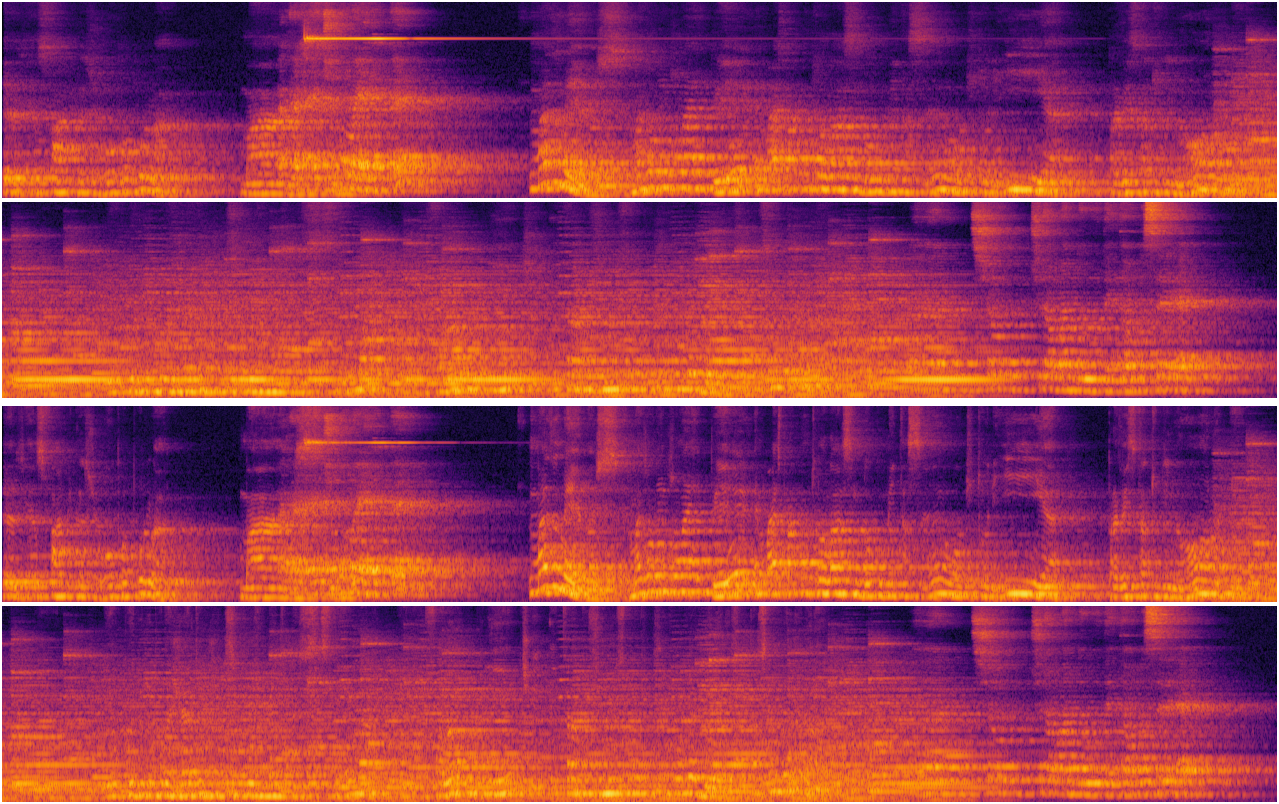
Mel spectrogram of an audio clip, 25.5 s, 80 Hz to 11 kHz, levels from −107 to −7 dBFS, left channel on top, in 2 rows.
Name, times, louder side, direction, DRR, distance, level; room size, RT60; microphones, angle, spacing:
voice 1, 0.0-1.7 2.4-3.4 5.3-10.6 11.1-12.5 13.0-21.0, right 2 dB, 60° right, 2 dB, 0.4 m, -28 dB
voice 2, 2.7-4.1 6.7-6.9 21.8-24.6, equal, 70° left, -13 dB, 1.1 m, -29 dB
sound 1, 3.0-4.5, left 11 dB, 50° left, 0.6 m, -26 dB
sound 2, 12.1-22.5, left 3 dB, 10° right, 0.7 m, -30 dB
3.4 x 2.8 x 4.1 m, 2.5 s
head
